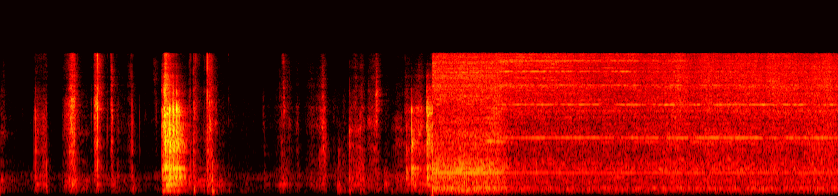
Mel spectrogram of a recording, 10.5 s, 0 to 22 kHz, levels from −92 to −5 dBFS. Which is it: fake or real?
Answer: real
